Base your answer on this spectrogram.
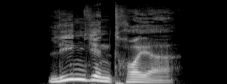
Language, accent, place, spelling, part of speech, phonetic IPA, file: German, Germany, Berlin, linientreuer, adjective, [ˈliːni̯ənˌtʁɔɪ̯ɐ], De-linientreuer.ogg
- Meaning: 1. comparative degree of linientreu 2. inflection of linientreu: strong/mixed nominative masculine singular 3. inflection of linientreu: strong genitive/dative feminine singular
